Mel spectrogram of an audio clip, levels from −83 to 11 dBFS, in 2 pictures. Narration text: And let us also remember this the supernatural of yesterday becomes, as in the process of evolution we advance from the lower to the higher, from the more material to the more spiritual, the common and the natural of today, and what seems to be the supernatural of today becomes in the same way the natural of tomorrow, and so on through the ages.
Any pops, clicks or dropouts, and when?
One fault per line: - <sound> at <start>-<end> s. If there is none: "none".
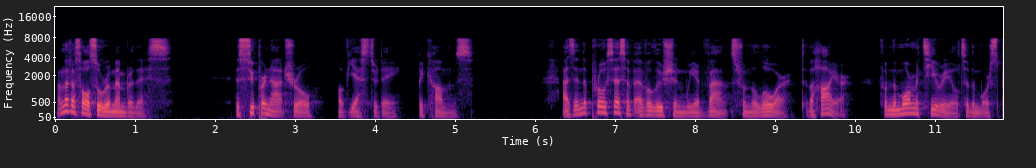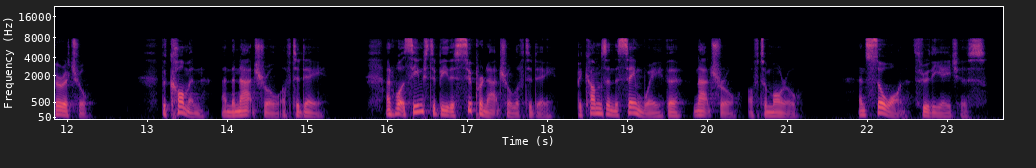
none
